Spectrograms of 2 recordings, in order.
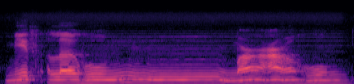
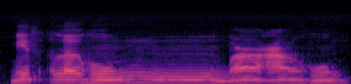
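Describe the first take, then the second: No difference in how they are said.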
